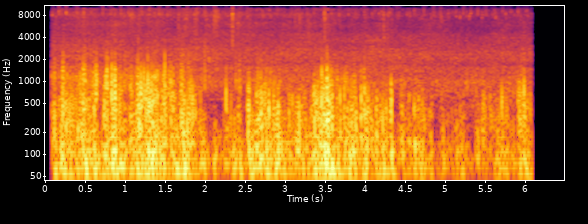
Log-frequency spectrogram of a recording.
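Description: Wind buffeting the microphone: a loud, gusty low rumble that rises and falls and eases somewhat near the end.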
